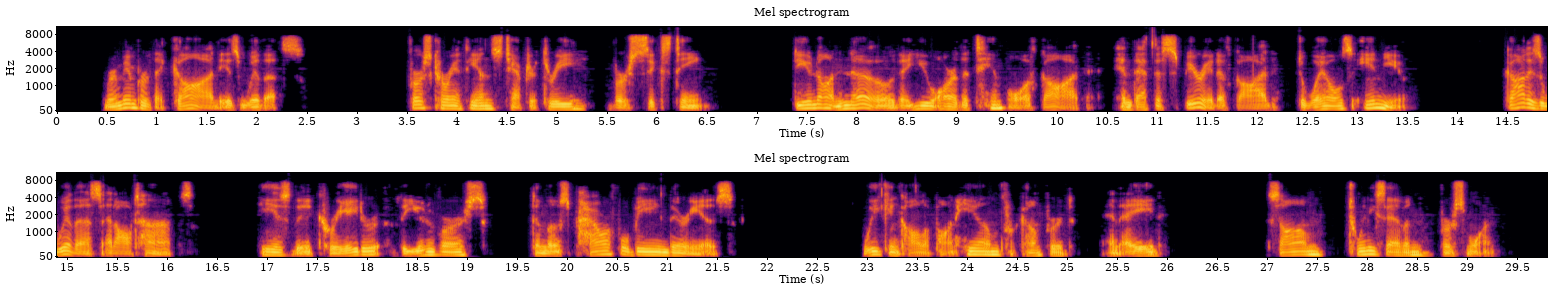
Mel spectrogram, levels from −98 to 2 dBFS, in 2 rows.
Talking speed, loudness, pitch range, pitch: 130 wpm, -13 LUFS, 85-120 Hz, 110 Hz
